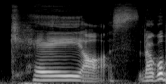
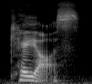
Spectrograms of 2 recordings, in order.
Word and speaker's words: chaos: 이 카오스는 카오스가 아니라 chaos라고 발음해요. 자, K로 발음합니다. 다시 한번 해볼까요? chaos.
